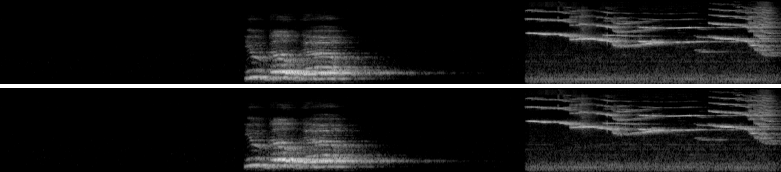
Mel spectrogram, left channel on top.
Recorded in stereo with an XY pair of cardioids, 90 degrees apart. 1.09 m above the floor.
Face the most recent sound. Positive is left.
turn(degrees=15)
